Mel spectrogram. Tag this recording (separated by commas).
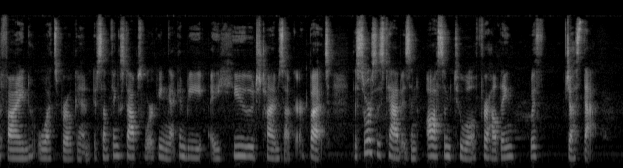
Speech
